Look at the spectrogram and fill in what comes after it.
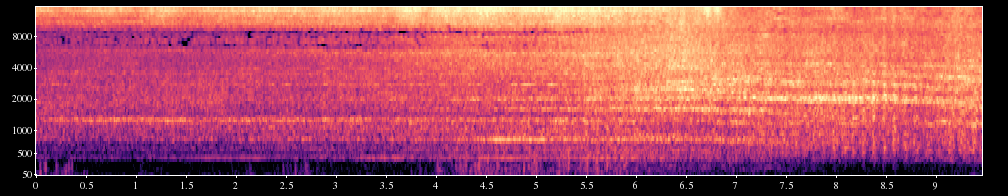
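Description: MRCE class 185 electric locomotive hauling a train of wagons loaded with lorry semi-trailers, approaching and passing at speed. The sound swells about four seconds in, then holds as a steady rush of wheels and wagons going by.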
